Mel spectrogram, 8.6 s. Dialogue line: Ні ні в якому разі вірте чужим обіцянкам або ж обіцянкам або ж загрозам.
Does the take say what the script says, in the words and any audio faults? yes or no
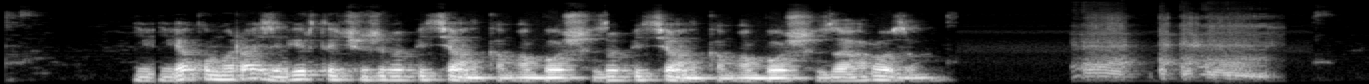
no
